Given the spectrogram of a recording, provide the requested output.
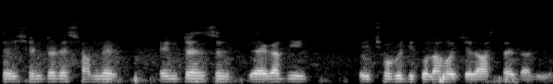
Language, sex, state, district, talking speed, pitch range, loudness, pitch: Bengali, male, West Bengal, Jalpaiguri, 150 wpm, 125-135 Hz, -18 LUFS, 130 Hz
